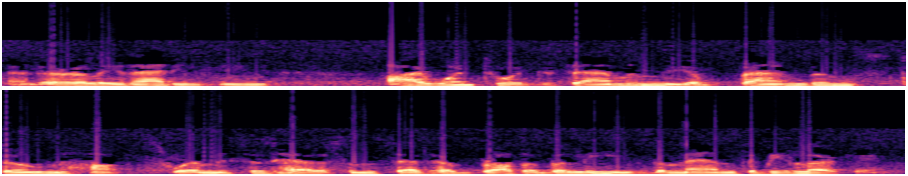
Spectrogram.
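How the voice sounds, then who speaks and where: Through a thin, hissy old radio comes a man acting a loyal gentleman narrator. He is earnest and formal, with a medium-pitched voice that rises and falls widely. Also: animated, a little fast, natural voice. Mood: tense narration. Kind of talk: 1970s radio drama acting. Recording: narrow-band vintage radio, faint hiss.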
